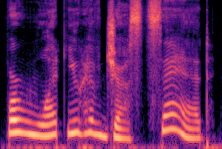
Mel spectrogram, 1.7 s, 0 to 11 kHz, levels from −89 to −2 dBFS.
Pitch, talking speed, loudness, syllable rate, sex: 225 Hz, 215 wpm, -18 LUFS, 3.9 syllables/s, female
